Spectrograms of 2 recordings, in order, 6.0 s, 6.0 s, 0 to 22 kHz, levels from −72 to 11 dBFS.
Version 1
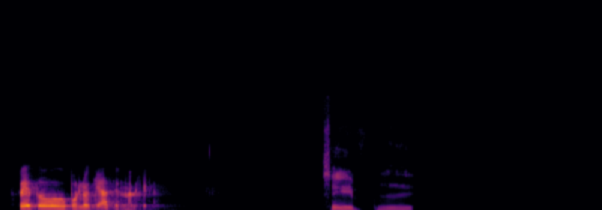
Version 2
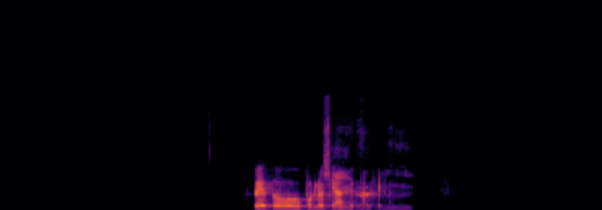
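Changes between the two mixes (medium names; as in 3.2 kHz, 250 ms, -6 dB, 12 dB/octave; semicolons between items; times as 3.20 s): first voice: entry +2.35 s; master: add tilt EQ +3.5 dB/octave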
